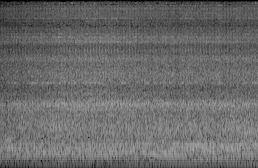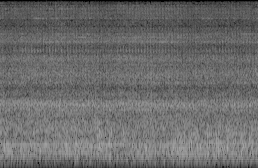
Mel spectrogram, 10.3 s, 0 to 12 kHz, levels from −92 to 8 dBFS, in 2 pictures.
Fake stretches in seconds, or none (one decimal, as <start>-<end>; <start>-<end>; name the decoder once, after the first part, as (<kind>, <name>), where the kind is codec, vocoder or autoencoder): none

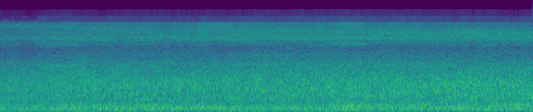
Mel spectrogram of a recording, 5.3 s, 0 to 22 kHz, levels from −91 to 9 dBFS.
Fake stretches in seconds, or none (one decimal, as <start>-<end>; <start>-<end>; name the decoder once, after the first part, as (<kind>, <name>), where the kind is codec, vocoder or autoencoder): 0.0-2.7 (codec, SNAC); 4.5-5.3

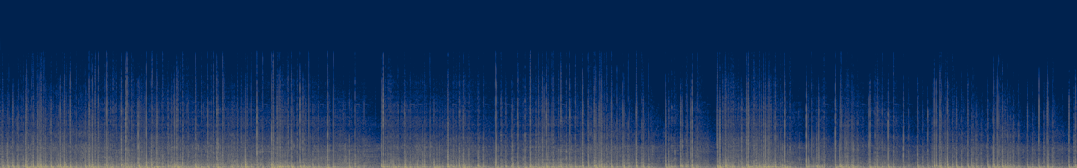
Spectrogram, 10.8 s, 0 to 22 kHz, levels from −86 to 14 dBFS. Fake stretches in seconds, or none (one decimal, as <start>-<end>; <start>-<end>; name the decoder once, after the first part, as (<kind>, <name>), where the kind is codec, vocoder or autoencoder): 1.0-5.8 (codec, SNAC); 6.7-9.3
